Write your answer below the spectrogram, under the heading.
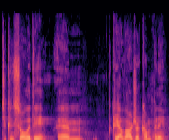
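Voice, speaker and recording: A man's voice: lowish voice, fairly even intonation, moderate pace. A man with a broad Scottish accent giving a business presentation as a company founder, speaking carefully so listeners can follow. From Scotland.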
